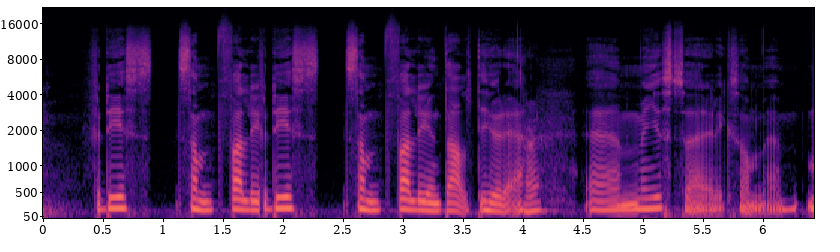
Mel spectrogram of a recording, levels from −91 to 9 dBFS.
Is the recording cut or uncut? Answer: cut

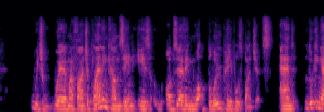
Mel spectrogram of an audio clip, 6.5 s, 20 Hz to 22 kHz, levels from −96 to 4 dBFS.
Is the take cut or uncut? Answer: uncut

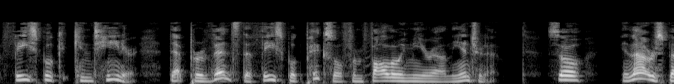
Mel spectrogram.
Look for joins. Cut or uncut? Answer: uncut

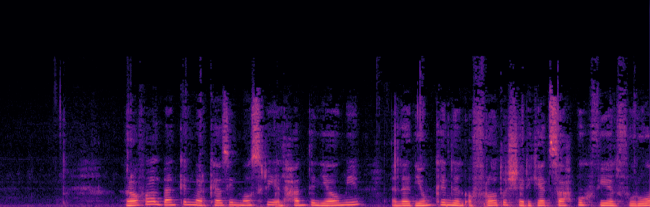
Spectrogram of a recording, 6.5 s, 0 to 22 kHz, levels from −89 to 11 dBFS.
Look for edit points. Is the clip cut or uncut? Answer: uncut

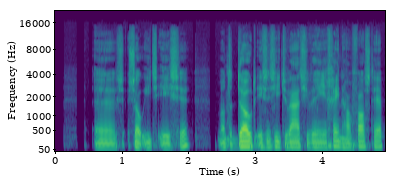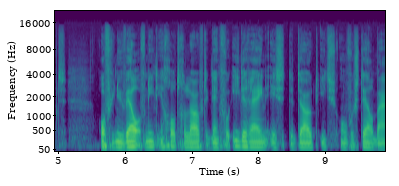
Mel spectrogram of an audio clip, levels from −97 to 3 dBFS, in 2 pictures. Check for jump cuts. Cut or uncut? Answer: uncut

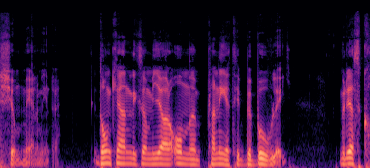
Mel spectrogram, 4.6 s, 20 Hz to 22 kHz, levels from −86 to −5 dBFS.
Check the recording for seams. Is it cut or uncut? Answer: uncut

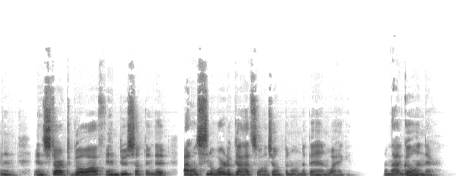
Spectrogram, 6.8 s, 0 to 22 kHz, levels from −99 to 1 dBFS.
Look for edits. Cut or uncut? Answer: cut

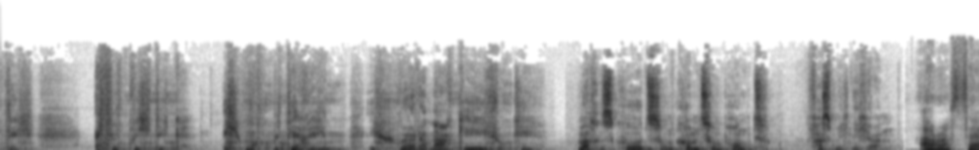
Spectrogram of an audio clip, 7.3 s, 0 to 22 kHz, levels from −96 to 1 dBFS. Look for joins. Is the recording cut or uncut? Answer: uncut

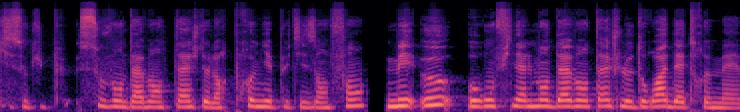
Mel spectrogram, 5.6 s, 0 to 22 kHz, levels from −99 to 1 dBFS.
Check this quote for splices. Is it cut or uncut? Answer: cut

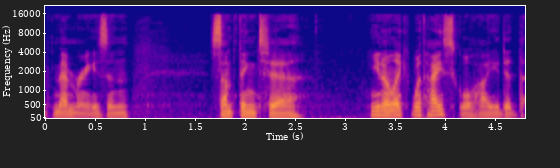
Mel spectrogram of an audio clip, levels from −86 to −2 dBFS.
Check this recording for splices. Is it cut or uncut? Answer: uncut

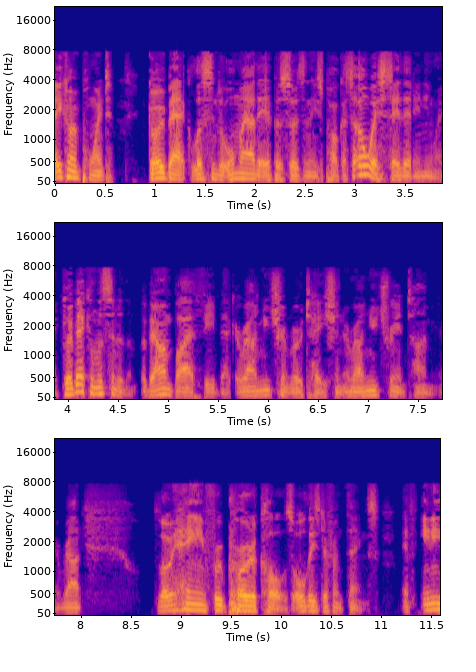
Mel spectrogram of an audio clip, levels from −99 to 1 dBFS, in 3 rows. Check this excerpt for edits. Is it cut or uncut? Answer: uncut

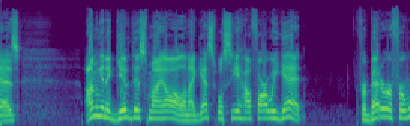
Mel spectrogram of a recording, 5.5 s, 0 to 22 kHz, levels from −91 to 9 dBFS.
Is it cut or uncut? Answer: uncut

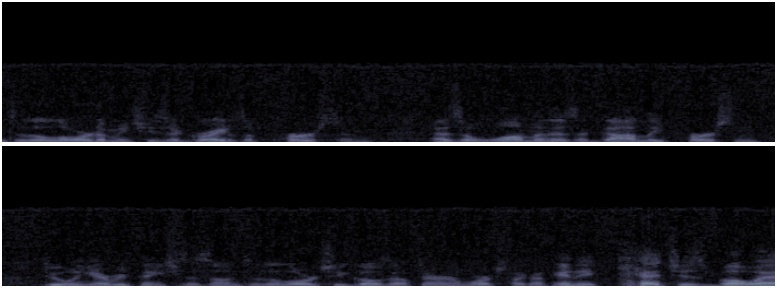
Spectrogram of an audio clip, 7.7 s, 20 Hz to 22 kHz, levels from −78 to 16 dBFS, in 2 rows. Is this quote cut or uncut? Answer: cut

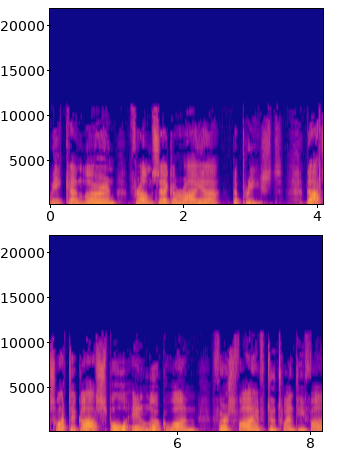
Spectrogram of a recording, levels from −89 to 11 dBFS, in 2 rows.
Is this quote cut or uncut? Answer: uncut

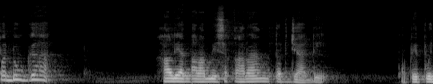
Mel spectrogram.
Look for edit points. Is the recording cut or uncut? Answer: cut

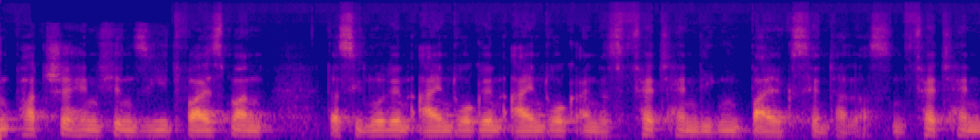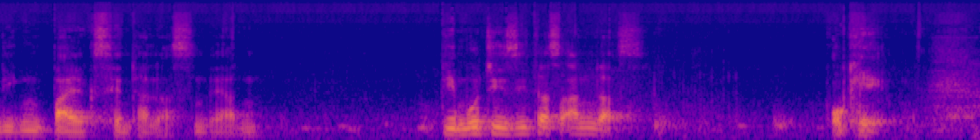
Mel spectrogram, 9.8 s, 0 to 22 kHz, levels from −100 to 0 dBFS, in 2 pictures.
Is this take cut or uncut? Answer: cut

